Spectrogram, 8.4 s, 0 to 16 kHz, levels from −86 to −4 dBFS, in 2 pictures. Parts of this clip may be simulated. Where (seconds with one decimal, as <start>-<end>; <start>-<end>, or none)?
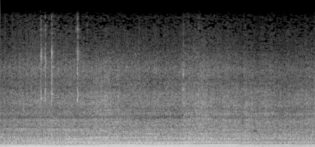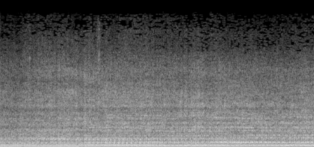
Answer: none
